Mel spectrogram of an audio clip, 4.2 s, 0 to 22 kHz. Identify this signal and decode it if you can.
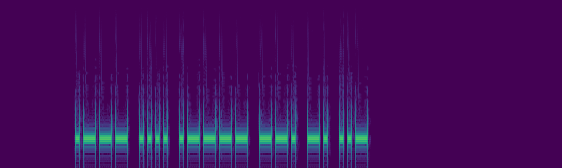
Morse code, heard as a keyed tone, about 40 wpm, 700 Hz. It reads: JH1GNU
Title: Call Signs Repeated 2x - 40wpm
